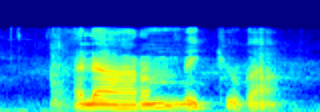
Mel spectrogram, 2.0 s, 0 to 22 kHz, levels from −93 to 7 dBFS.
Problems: background sounds at intervals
